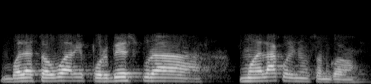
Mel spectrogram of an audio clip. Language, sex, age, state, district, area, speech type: Odia, male, 45-60, Odisha, Nuapada, urban, conversation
